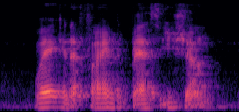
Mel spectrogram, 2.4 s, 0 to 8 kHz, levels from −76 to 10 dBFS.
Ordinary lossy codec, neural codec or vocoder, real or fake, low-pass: none; vocoder, 22.05 kHz, 80 mel bands, HiFi-GAN; fake; 7.2 kHz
